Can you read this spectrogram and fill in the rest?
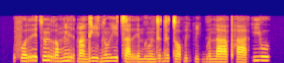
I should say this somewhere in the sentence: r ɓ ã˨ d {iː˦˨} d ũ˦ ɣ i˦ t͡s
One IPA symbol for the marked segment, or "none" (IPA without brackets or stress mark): iː˦˨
